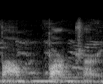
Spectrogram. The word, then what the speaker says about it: Barker: Oh, yes, it's pronounced Barker. Yes, sorry, not Baker, it's Barker.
